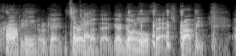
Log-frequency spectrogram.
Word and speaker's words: crappie: They're not crappie. They're not crappie. Okay. Sorry about that. Got going a little fast. Crappie. It's spelled crappie. It is spelled crappie, but it's crappie. Okay. Texas pronunciation there.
